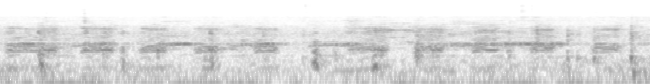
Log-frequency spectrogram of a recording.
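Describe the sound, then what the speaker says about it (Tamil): Several chickens cluck and murmur continuously nearby, overlapping calls with occasional louder squawks over a steady background hum. "இங்கே பாருங்கள், எத்தனை கோழின்னு பாருங்கள்."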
